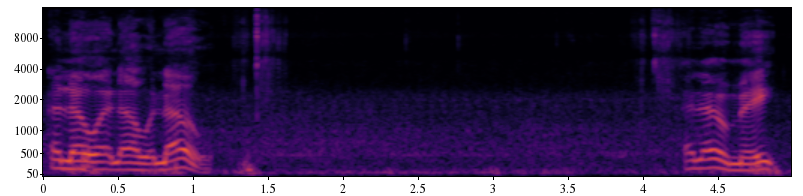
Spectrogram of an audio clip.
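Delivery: put-on a light, playful Australian accent on the greetings; Aussie accent. Ice fisherman greeting viewers, mock Australian accent. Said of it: "This is my Aussie accent".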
